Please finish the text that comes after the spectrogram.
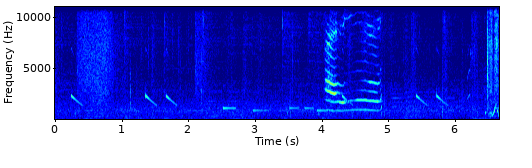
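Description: A cat in the video game Little Kitty Big City meows several times in short rising and falling calls, including a drawn-out wavering meow midway, over a low, busy background ambience.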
